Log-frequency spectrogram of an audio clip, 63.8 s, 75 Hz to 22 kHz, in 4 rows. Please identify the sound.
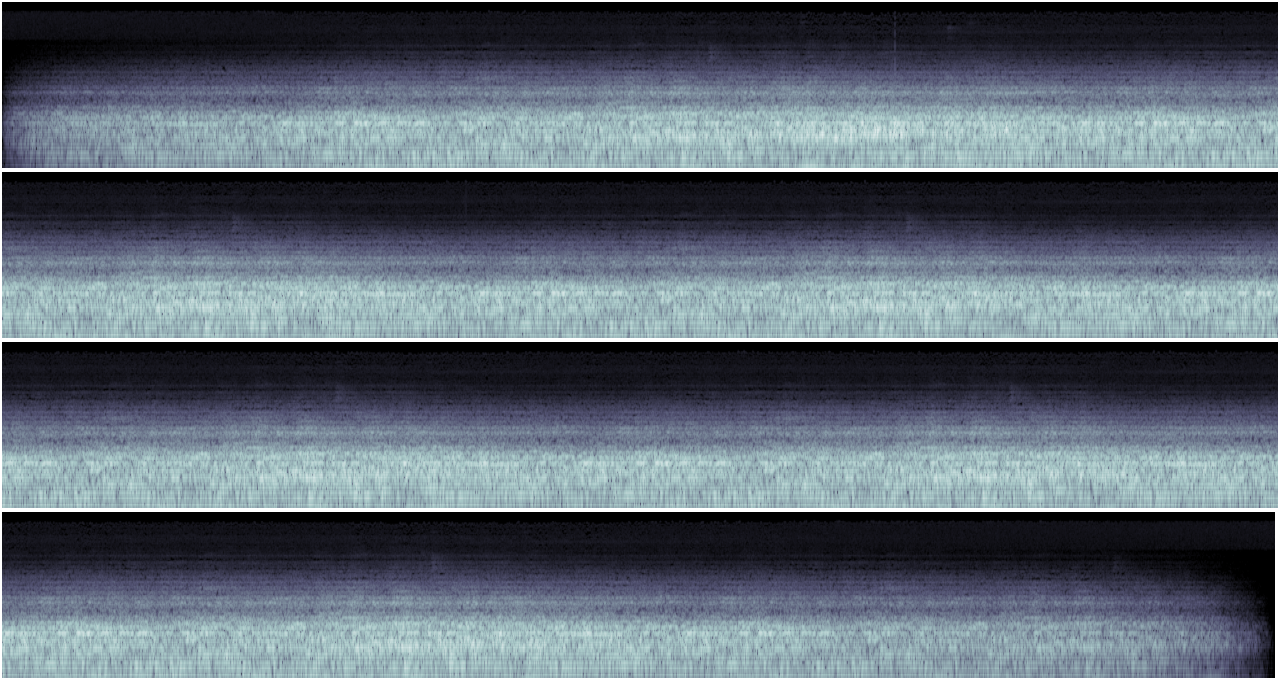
Dark Ambience 2
Yet another ambient sound effect made from a recording I found of a kettle heating up water. Recorded with a Tascam DR-40.
;) Thank you!
1-min, background, Field-recording, scary, soundscape, tascam, water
